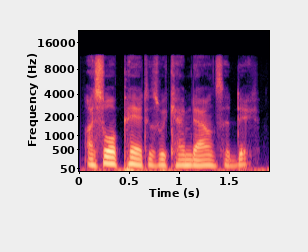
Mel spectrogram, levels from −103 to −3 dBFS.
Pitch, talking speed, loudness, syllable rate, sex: 120 Hz, 315 wpm, -17 LUFS, 5.8 syllables/s, male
